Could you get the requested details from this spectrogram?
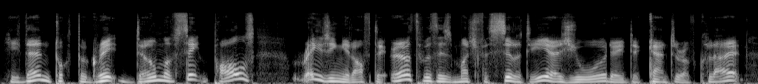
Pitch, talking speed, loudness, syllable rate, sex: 140 Hz, 200 wpm, -18 LUFS, 4.7 syllables/s, male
